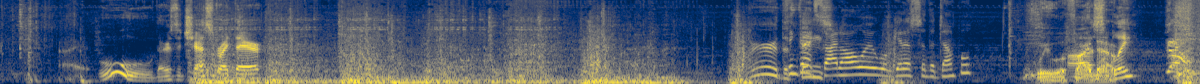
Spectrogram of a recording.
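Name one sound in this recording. A man talks and laughs with animation into a close microphone.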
